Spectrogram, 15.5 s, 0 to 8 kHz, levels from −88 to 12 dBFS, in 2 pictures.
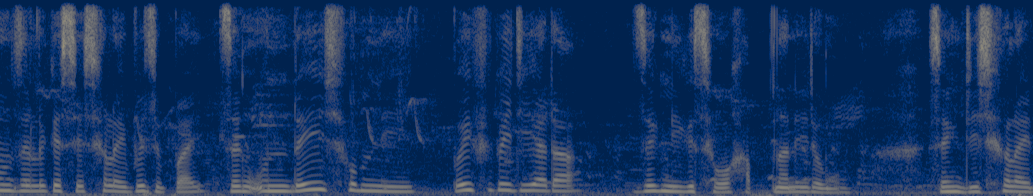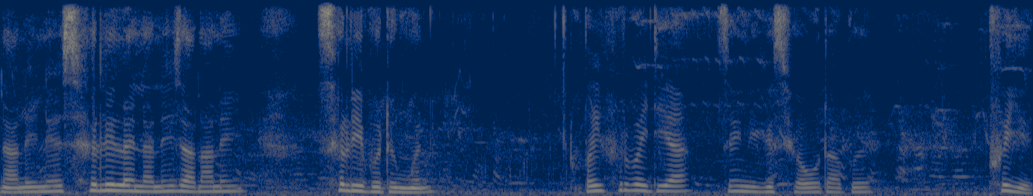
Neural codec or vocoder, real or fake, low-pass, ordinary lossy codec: none; real; none; none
